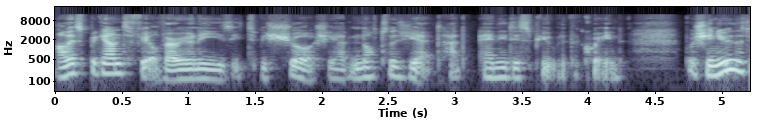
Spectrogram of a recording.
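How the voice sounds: This is a natural reading voice. It is heard throughout the clip.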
